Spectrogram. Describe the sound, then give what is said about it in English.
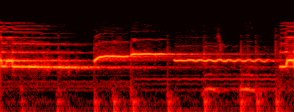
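A sustained whistle holds a steady tone, stepping up in pitch partway through, with a regular thumping beat underneath for the whole few seconds. “So let's go ahead and just get that whistle on out of here.”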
